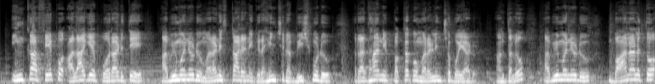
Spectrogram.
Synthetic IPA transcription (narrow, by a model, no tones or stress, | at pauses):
iŋkaːseːpuʔɐlaːɡe̞ːpɔːɾaːɽit̪e̞ː | ɐbʱimɐnjuɽumɐɾɐɳist̪aːɽɐniɡɾɐɦiɲt͡ʃinɐbiːʂmuɽu | ɾɐd̪ʱaːnːipɐkːɐkumɐɾɐɭiɲt͡ʃɐbɔːjaːɽu | ɐnt̪ɐlo̞ː | ɐbʱimɐnjuɽu | baːnaːlɐt̪o̞ː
